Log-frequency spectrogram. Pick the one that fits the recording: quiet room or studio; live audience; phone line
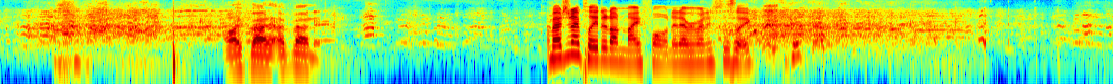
live audience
